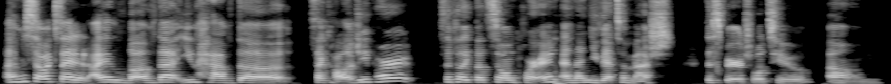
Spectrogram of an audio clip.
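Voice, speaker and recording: Upbeat podcast host lady, mid-pitched, chatty. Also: moderate pace, a little mellow. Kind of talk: casual podcast interview.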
